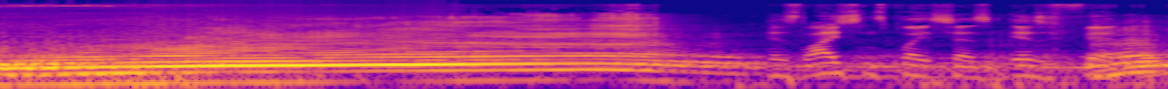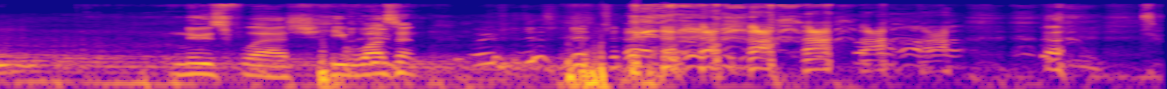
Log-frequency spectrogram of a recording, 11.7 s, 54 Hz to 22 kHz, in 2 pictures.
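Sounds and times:
loud car engine revving: 0.0s - 8.7s
speech: 4.2s - 11.4s
laughter: 7.6s - 11.6s.

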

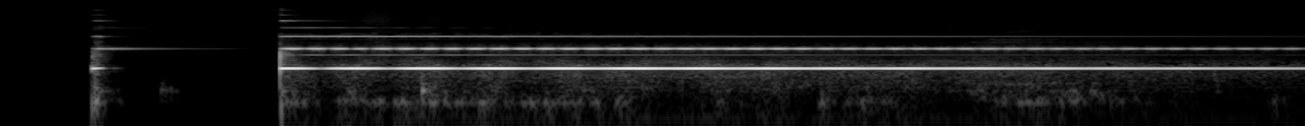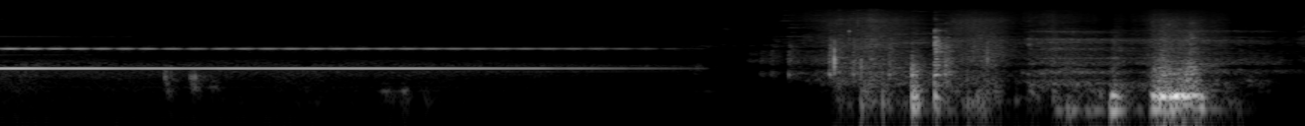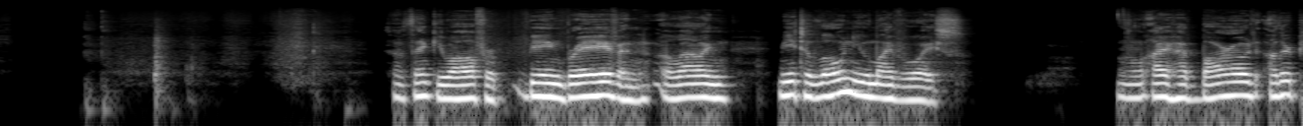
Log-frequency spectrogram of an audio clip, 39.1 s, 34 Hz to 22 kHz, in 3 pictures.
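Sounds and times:
meditation bell tapped and struck: 2.8s - 19.9s
speech: 30.0s - 35.8s, 37.3s - 39.1s.

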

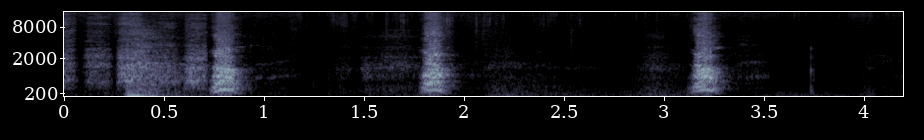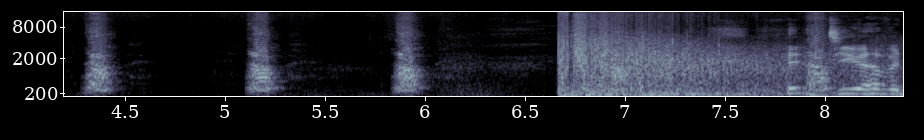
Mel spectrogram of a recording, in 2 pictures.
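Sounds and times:
dog barking: 0.0s - 1.1s, 1.8s - 2.1s, 3.1s - 3.6s, 4.2s - 6.2s, 7.9s - 8.2s
speech: 0.3s - 0.7s, 7.8s - 8.3s
burst of broadband noise: 6.7s - 8.3s.

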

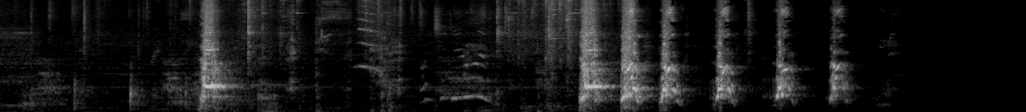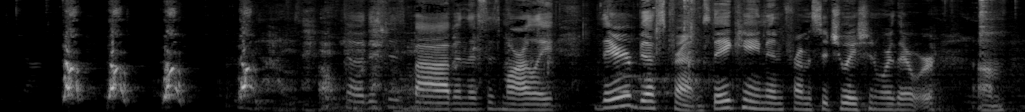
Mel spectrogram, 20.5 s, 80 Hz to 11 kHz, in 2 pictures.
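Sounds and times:
Mastiff Great Dane mix barking: 1.8s - 2.6s, 5.8s - 8.7s, 10.9s - 13.0s
speech: 14.1s - 20.4s.

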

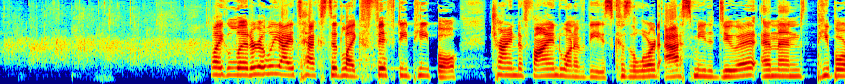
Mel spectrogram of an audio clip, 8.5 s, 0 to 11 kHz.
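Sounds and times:
audience applause: 0.0s - 2.4s
speech: 2.1s - 8.4s.

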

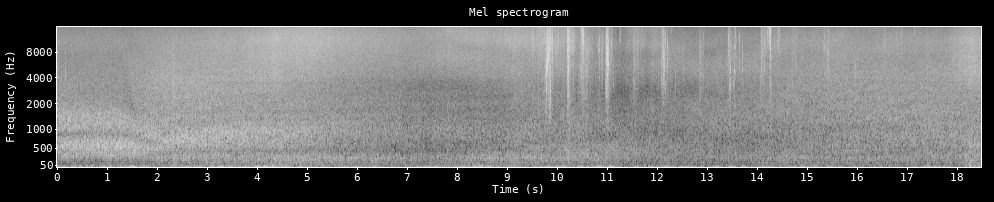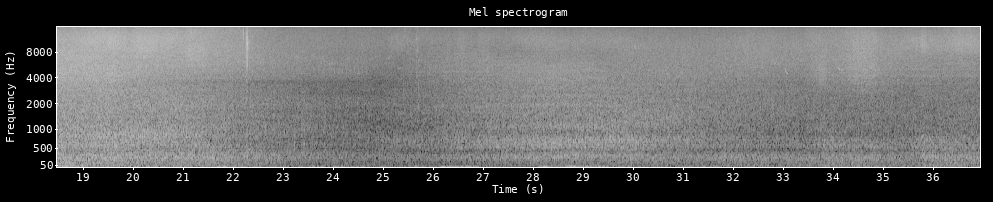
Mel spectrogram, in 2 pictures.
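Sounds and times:
wind on a coastal path: 0.0s - 36.9s
surf: 8.6s - 17.8s.

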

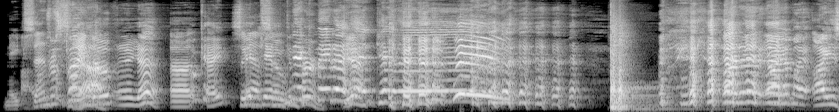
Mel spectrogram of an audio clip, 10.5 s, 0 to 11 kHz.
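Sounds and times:
speech: 0.1s - 7.9s, 8.5s - 10.4s
people laughing: 3.7s - 7.3s, 8.3s - 10.2s
hand slamming flat onto a table: 7.6s - 8.3s.

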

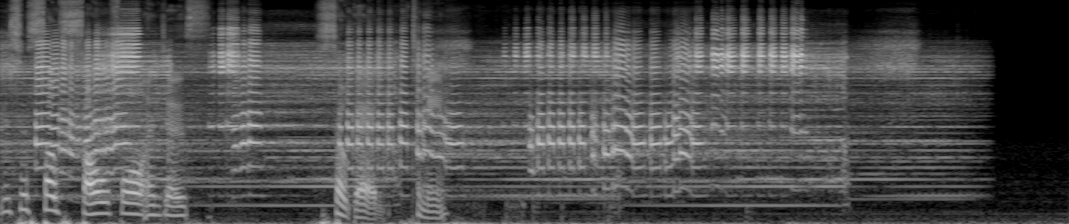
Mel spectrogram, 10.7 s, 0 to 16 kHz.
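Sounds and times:
speech: 0.0s - 2.2s, 3.4s - 4.6s
bright electronic phone ringtone for an incoming call: 2.1s - 9.8s.

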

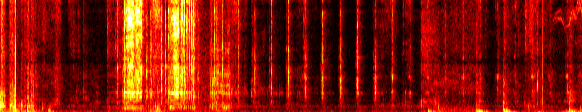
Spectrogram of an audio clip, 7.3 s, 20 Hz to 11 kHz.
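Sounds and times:
mechanical kitchen timer being wound with rasping ratchet noise: 1.5s - 7.2s.

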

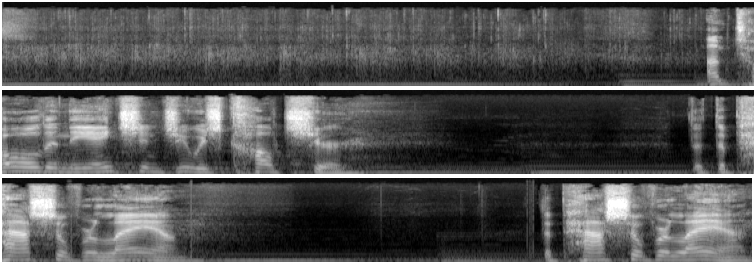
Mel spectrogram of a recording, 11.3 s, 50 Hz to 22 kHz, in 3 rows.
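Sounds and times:
audience clapping as an offering of praise: 0.0s - 4.1s
speech: 3.5s - 5.7s, 7.2s - 8.6s, 10.2s - 11.2s.

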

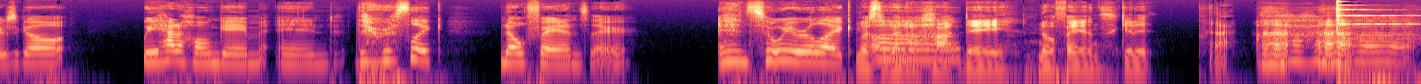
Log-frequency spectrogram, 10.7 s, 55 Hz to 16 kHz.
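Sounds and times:
speech: 0.0s - 4.8s, 5.4s - 10.6s
bell ringing after a joke: 10.0s - 10.6s.

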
